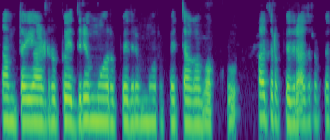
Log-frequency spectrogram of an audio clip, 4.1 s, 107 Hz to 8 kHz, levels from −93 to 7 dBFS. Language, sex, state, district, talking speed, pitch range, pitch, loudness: Kannada, female, Karnataka, Bellary, 215 wpm, 185-195 Hz, 190 Hz, -17 LUFS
